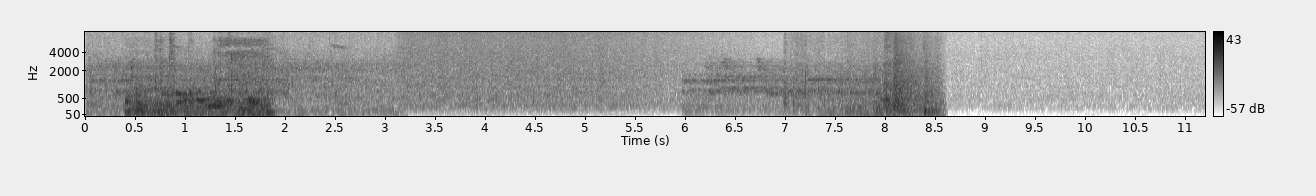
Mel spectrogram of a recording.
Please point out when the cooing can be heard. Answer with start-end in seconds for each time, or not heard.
0.4-1.9, 7.0-8.6.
